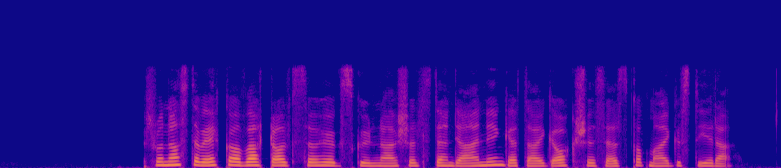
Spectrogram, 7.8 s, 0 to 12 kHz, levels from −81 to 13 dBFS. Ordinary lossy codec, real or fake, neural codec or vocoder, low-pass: AAC, 64 kbps; fake; codec, 16 kHz, 2 kbps, X-Codec, WavLM features, trained on Multilingual LibriSpeech; 7.2 kHz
